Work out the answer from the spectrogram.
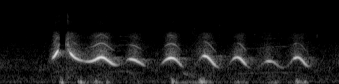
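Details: Ringneck parrot whistling a fast series of about nine looping, bending notes, each swooping down then up, in a lively repeated phrase with faint low rustling beneath.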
